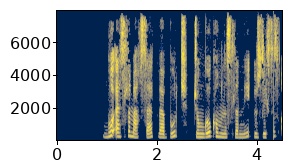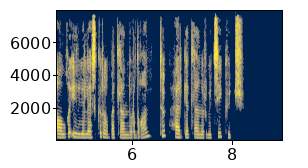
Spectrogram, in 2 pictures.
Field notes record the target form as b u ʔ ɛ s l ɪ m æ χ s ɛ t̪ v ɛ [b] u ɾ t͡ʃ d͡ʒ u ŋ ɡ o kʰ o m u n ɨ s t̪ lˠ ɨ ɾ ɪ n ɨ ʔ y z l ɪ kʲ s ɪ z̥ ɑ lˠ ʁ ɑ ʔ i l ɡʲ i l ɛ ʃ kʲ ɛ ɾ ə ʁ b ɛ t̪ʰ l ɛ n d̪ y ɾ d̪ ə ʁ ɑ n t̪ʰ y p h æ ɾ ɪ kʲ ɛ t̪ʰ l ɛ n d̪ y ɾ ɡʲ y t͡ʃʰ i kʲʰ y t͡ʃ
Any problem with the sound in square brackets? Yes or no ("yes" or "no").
no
